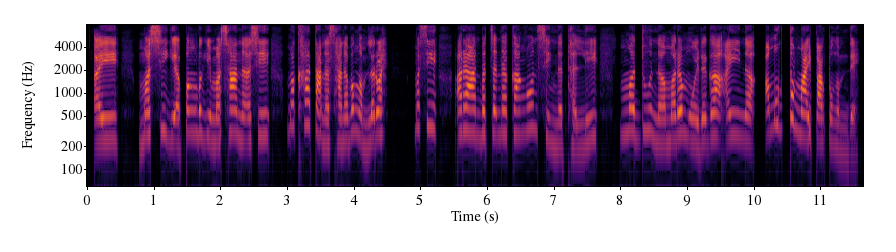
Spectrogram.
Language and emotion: Manipuri, angry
